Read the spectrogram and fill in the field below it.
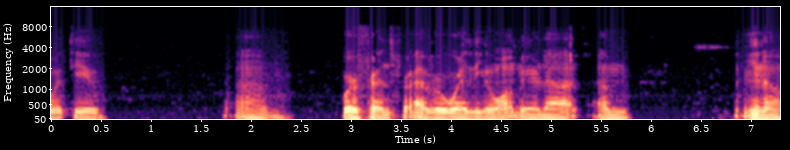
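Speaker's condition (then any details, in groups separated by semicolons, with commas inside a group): Cerebral palsy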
